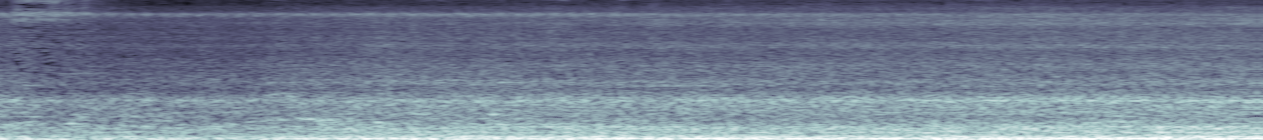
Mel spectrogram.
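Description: Diesel locomotive of an approaching passenger train, its low engine rumble growing steadily louder as it nears the platform.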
